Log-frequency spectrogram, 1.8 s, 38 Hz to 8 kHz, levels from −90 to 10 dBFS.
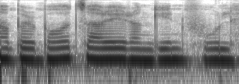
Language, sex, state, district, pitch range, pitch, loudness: Hindi, female, Arunachal Pradesh, Longding, 175-185 Hz, 180 Hz, -10 LUFS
